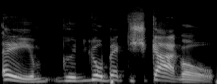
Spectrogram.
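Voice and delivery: rough, attempted New York accent. Describing a movie's characters to co-hosts, attempted New York accent. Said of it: "I don't know if I could do a New York".

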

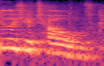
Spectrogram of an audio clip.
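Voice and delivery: ordinary talk

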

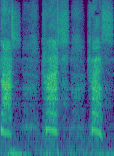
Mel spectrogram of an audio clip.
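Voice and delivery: high-pitched, strained whispered yell. Retelling jumping with a pillow during a fight: retelling a whisper-yell. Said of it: "whisper yelling".

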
